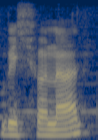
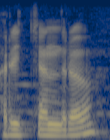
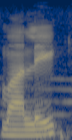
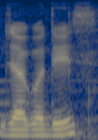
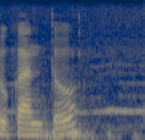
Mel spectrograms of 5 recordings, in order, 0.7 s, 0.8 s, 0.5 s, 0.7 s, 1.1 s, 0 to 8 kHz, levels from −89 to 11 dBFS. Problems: none marked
